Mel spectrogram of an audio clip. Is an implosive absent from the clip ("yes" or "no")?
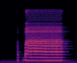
no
